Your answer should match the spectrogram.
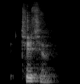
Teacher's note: in some speakers it's actually identical to English T, which is an alveolar T. The alveolar ridge, if you stick your finger on the gum ridge out of which your teeth come, that's the alveolar ridge.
